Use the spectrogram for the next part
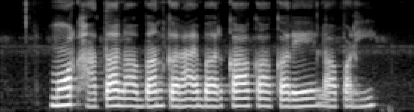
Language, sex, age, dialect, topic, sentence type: Chhattisgarhi, female, 31-35, Central, banking, question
